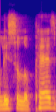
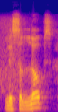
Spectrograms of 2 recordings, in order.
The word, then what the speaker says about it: Lopes: for the video called Lisa Lopez video. I don't know if it's pronounced Lisa Lopez or Lisa Lopes, but it's spelled L-O-P-E-S, in which we go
